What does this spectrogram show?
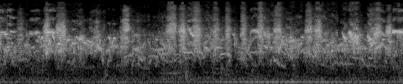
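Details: Playing budgerigars recorded June 17, 2023 give rapid, overlapping chirps and rough squawks in an unbroken stream, with a faint low hum beneath.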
